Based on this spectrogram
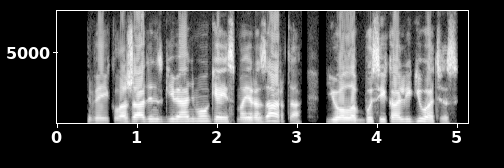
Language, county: Lithuanian, Kaunas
